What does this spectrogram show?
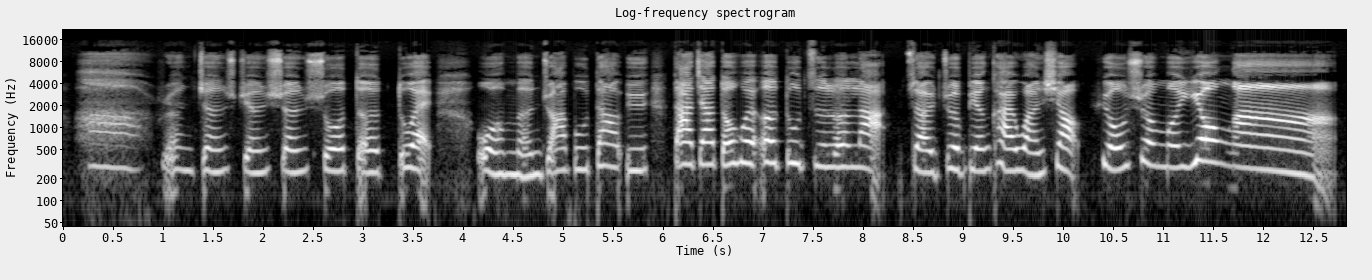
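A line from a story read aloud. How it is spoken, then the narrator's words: Gloomy sighing. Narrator (Chinese): 又开始唉声叹气的了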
